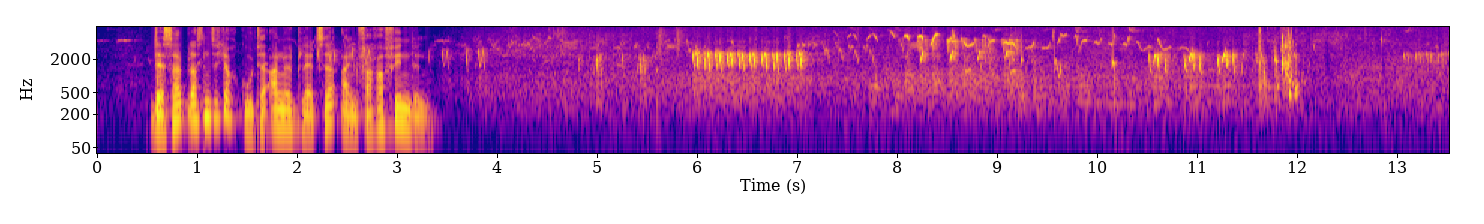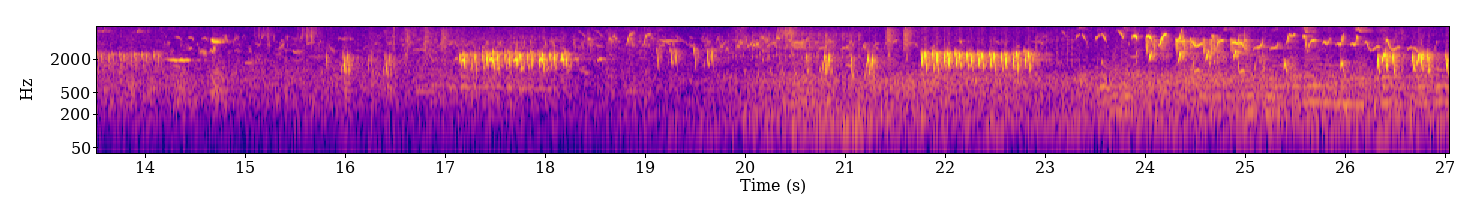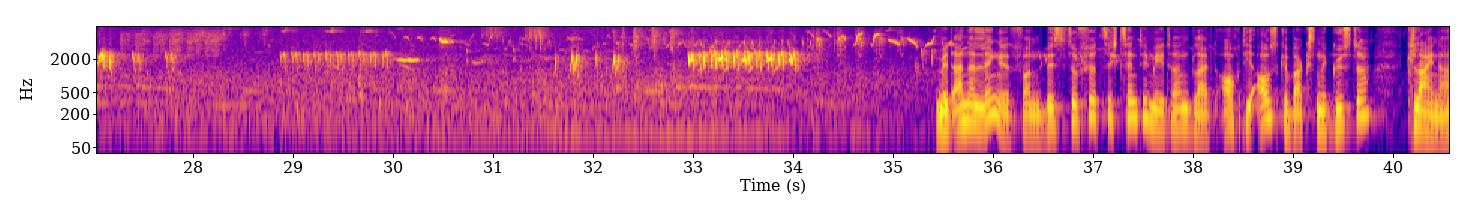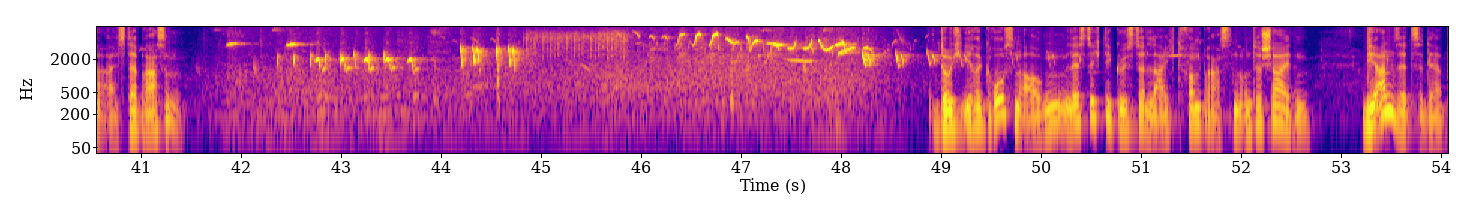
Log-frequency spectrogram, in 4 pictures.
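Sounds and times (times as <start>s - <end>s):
songbird trill: 0.0s - 39.6s, 40.5s - 53.4s.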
